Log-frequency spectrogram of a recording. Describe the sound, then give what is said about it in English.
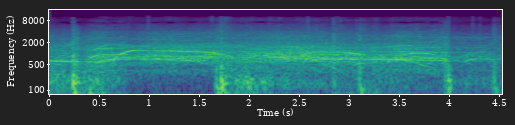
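Sharp fireworks bangs burst at irregular intervals over a steady roar of a crowd of tens of thousands at a New Year's celebration in Hanoi, Vietnam, with whistling, crackling streaks and excited voices throughout. “No New Year's celebration is complete without fireworks.”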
